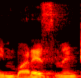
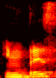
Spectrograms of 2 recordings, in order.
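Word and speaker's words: embarrassment: तो अब आता है एम्बैरेसमेंट, इम्प्रेस नहीं होता है, एम्बैरेसमेंट होता है EMBA, इम्बा डबल एर।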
